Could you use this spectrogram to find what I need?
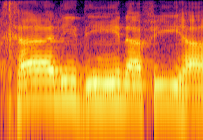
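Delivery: خالدين with a thin, fronted kha; thin Kha error. Shown as a demonstration. Teacher showing students the mistake, light خ. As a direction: leave the خ of خالدين unthickened, slowly. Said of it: "عدم تفخيمها".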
